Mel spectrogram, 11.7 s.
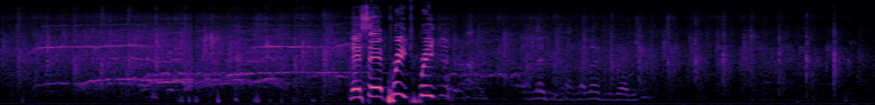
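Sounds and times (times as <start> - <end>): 
large crowd clapping: 0.0 - 11.6
faint cheers: 0.4 - 7.3
speech: 4.7 - 6.1, 8.0 - 8.8.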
